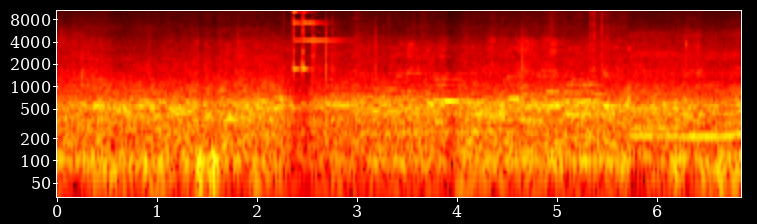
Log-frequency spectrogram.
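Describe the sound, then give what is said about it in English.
Wind and air rushing past while cycling through the Faubourg Saint-Denis area of Paris in the evening, a steady loud low rumble with light rattling clinks and one brief sharp metallic ring partway through. “I don't know if this is too noisy or not because of the wind or the air, you know, as I cycle”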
